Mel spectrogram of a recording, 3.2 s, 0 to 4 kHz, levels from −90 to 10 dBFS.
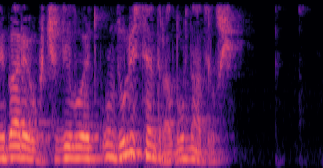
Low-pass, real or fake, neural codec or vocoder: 3.6 kHz; real; none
